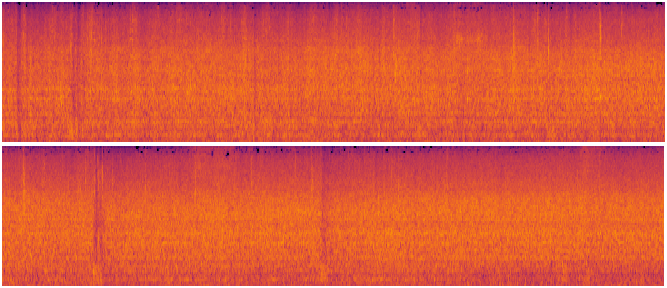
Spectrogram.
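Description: Wind rushes loudly past a bicycle at speed.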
